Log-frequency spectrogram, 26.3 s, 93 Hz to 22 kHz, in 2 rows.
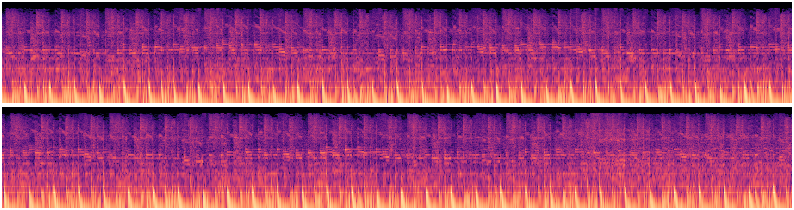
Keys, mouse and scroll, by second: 1.9-3.6 typing, 2.0 middle click, 4.1 click, 4.1 middle click, 6.0-7.1 drag, 8.7 g, 8.7 f, 9.1 f, 9.8 click, 11.3 i, 11.3 f, 12.1-13.4 drag, 17.0 f, 17.2-18.8 drag, 18.8 f, 19.0 middle click, 19.2-21.6 drag, 19.4 f, 21.1 middle click, 21.9 f, 22.1 click, 22.8 shift+f, 23.2-24.6 drag, 25.0-26.3 typing, 25.3-26.3 drag.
